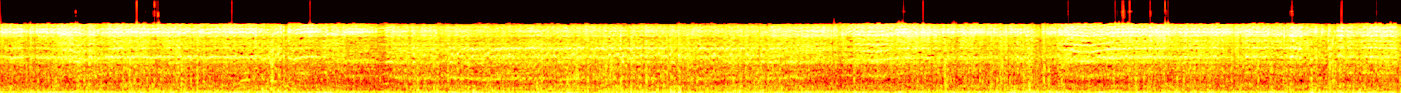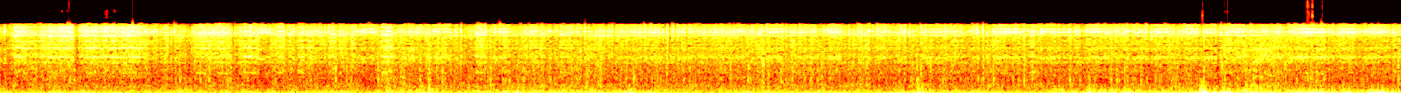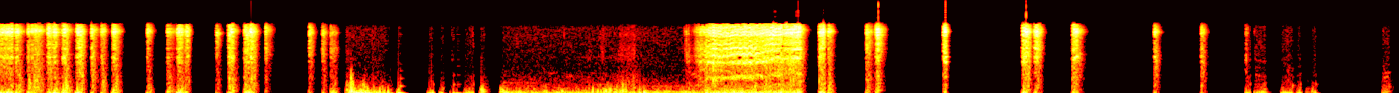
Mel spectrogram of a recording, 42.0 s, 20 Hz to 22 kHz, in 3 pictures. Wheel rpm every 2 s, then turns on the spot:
230, 230, 200, 200, 220, 230, 230, 230, 230, 230, 230, 230, 230, 230, 230, 100, 0, 30, 210, 220, 30.
none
